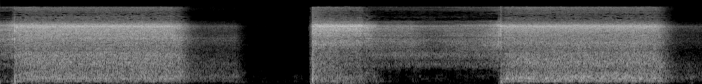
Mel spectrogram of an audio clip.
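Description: Compressed air hissing at a hand-operated pneumatic valve as it cycles a double-acting pneumatic cylinder. There are two long hisses, about two seconds and then about three and a half seconds, with a short silence between. A flow restrictor on one side makes the cylinder retract more slowly than it extends.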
